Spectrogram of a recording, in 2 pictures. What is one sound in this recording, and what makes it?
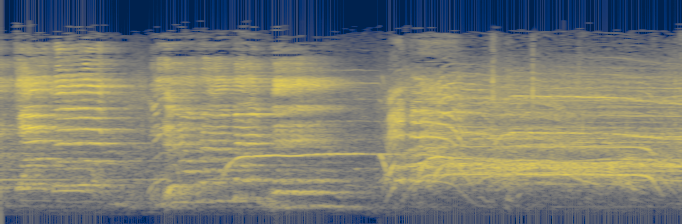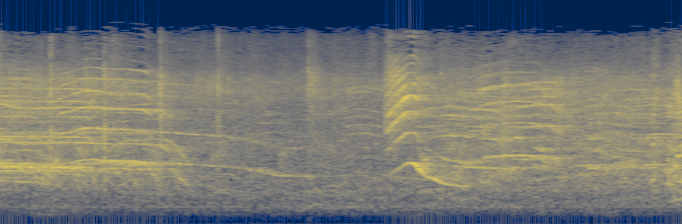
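A young man talks into a microphone, amplified over loudspeakers in a large echoing hall.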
